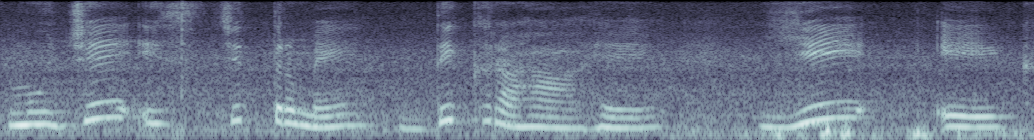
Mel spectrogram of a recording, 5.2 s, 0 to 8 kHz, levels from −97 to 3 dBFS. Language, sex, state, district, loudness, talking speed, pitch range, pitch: Hindi, female, Madhya Pradesh, Dhar, -18 LUFS, 105 wpm, 185-250 Hz, 210 Hz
